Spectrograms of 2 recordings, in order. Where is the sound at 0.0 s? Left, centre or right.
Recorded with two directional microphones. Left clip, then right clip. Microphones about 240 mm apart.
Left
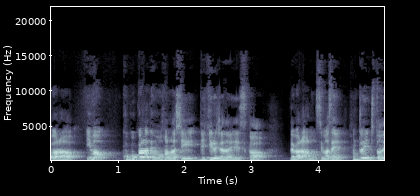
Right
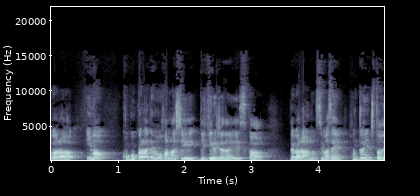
Centre.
